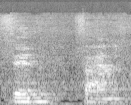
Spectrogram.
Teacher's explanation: the labiodental, lower lip, upper teeth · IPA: [f]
